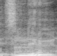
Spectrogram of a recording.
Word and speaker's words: Newton: It's Newsom? Am I saying Newton? – It's Newton. – I just now caught that. I thought you'd been saying it right, but I've been saying. What did I say? – You've been saying Newsom. It's Hunter Newton.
